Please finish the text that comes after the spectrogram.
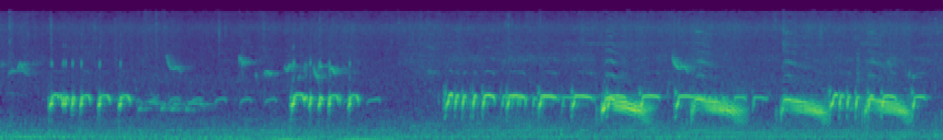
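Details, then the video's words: Zebra dove of local stock with a big voice, singing as a lure for other doves: stuttering fast coos, then drawn-out falling cooing phrases repeated several times, with faint higher bird calls behind. "perkutut lokal gacor suara besar pancingan super ampuh"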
